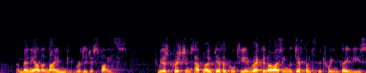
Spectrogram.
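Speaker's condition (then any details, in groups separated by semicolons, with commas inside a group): No condition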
